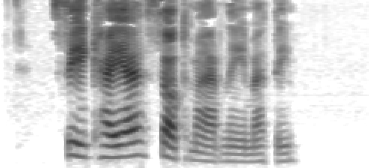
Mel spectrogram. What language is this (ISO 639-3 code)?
hun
